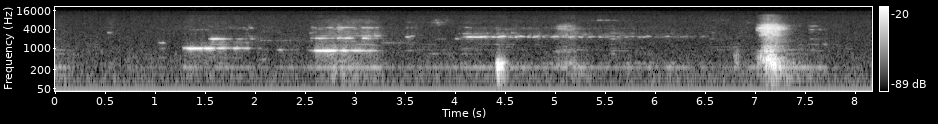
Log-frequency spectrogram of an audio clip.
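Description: Near silence: faint room tone, with a short breath near the end.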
